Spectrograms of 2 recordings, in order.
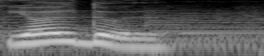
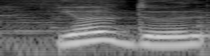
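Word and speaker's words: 열둘: 10 and number one and next is yoldul which is number 12 in korean again your duel is 12.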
